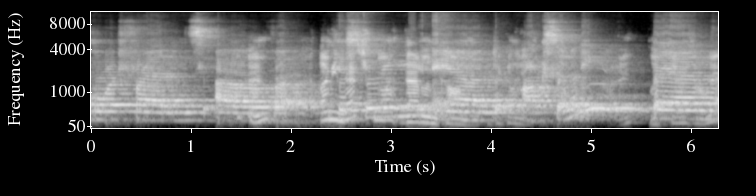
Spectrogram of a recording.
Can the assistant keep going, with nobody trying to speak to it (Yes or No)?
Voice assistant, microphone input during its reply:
No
